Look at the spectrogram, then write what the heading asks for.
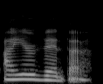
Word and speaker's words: Ayurveda: Yes, it's Ayurveda. So I like our eyes, the organs or eyes that we see out of. Mhm. Your Veda, the D is kind of the dental teeth.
